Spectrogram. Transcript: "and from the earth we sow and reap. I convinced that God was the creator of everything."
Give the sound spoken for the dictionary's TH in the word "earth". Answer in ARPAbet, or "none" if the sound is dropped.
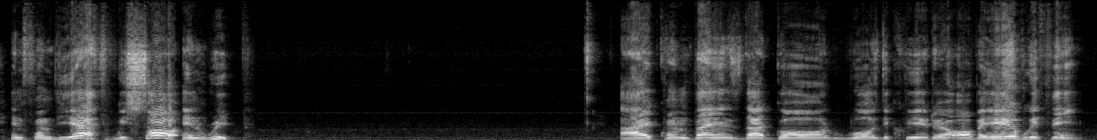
TH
